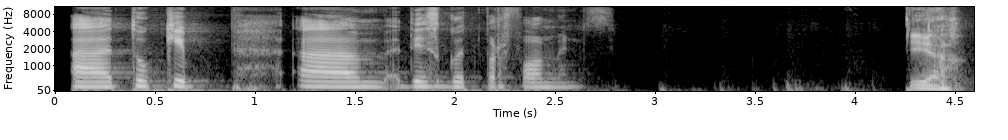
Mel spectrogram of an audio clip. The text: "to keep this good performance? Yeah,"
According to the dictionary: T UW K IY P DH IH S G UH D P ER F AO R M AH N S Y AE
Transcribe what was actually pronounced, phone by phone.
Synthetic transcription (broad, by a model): T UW K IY P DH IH S G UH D P ER F AO R M AH N S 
